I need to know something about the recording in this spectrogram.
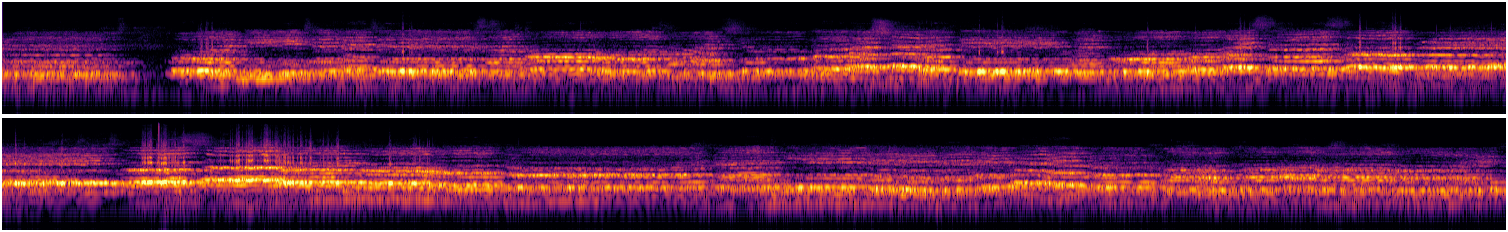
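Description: A choir of nuns singing Orthodox liturgical chant without instruments, with a short break about a second and a half in before the singing resumes.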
